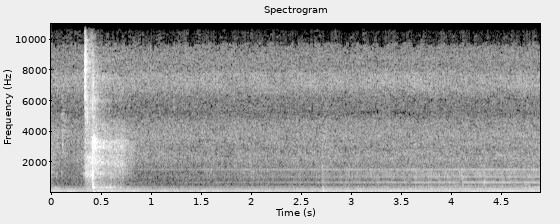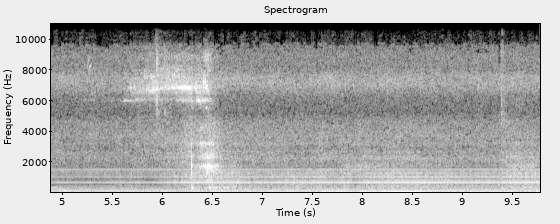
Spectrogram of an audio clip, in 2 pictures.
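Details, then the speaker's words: Early tube radio during power supply troubleshooting, voltage being raised from about 80 volts: steady low mains hum from the speaker with no crackle, so the amplifier section works. "So I'm going to try to go on up, and you'll hear the speaker. That means our amplifier section's working good,"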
